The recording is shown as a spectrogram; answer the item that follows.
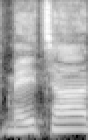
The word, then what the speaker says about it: Maton: he can be, and I'm following your lead on how to say his last name. Um, uh, I think I was saying Phil Matten before.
